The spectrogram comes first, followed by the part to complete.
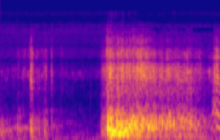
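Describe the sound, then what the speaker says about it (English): Sudden sharp gunfire in a classic television comedy sketch, a single loud burst that rolls into a sustained noisy roar after a stretch of quieter background sound. "He's shooting his partner."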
